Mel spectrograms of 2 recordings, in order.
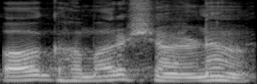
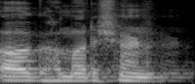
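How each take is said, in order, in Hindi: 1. अंतिम मूर्धन्य ण ध्वनि पूरी तरह बोली जाती है। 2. अंतिम मूर्धन्य ण ध्वनि छोटी करके बोली जाती है। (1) "ये इसको पूरा बोलेंगे" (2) "ऐसा नहीं बोलेंगे अघमर्षण, ऐसा नहीं"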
